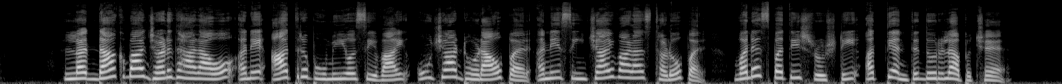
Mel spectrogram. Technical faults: none

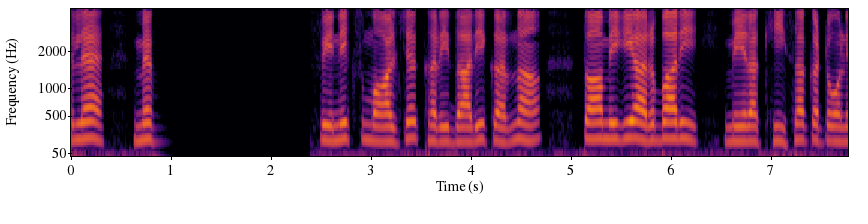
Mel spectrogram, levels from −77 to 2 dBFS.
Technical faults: call audio freeze

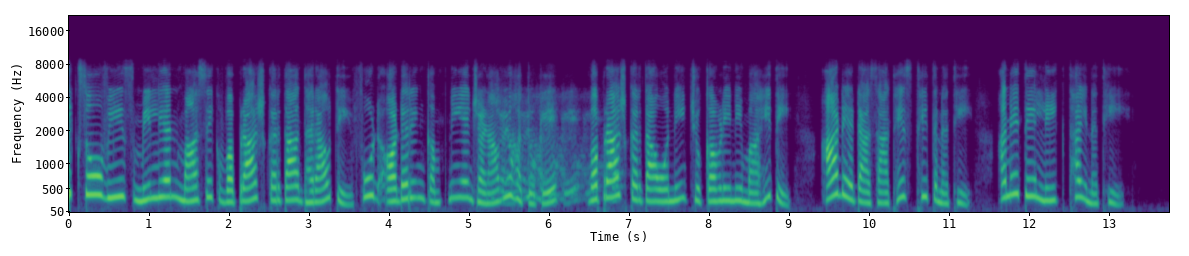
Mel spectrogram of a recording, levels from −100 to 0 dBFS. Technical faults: feedback echo between two devices

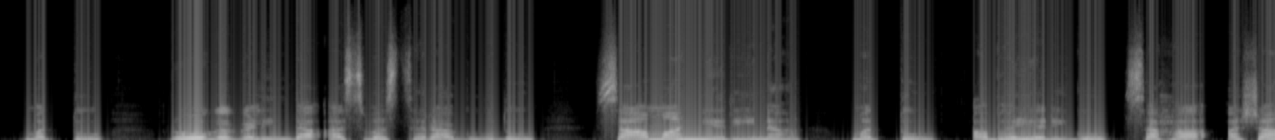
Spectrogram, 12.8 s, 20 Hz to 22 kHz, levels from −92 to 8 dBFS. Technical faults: block size mismatch (padded)

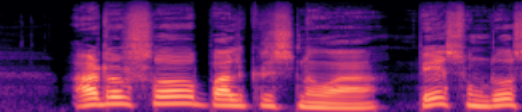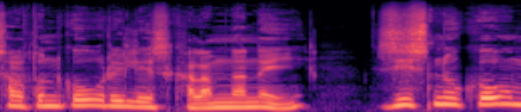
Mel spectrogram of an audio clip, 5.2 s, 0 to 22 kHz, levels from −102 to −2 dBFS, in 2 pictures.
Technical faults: none

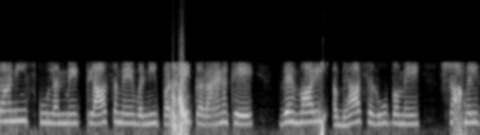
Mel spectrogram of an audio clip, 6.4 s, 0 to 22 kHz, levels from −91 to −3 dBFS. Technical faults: GSM full-rate codec; GSM bit errors

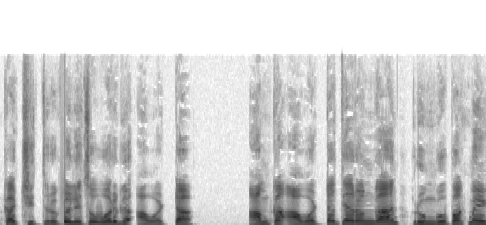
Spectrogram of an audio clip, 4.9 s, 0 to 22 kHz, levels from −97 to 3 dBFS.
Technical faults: intermittent contact

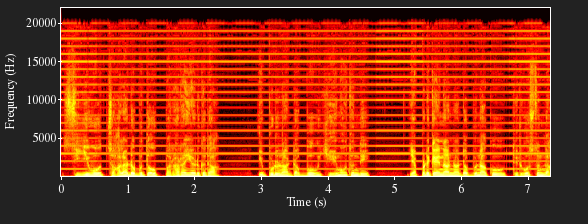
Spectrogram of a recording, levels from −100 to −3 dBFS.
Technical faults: USB whine

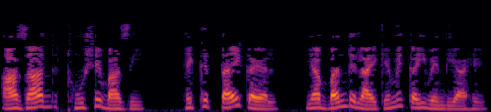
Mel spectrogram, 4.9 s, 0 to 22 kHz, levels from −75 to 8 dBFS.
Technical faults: MP3 compression

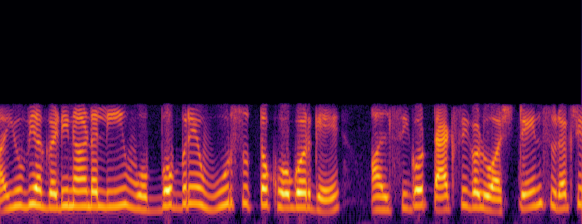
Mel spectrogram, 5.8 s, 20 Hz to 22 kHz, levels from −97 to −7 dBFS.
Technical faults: none

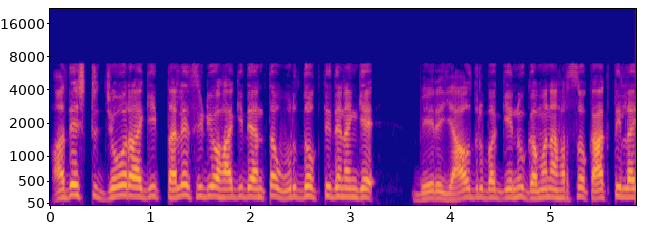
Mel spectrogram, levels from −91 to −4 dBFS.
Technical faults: Dolby Digital compression

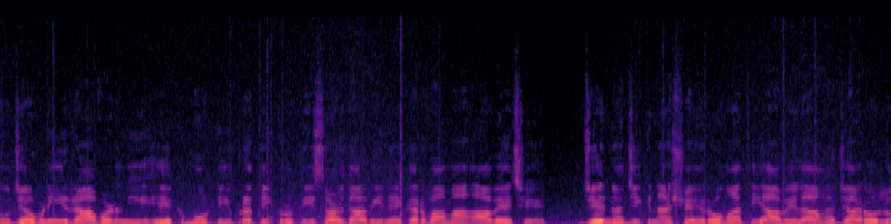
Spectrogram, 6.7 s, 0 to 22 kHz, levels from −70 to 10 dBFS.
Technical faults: none

